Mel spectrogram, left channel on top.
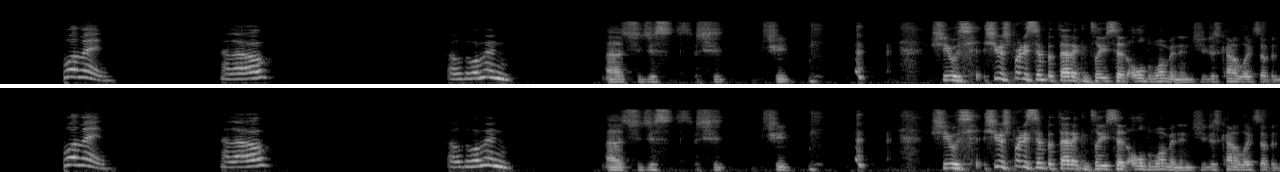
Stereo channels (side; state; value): both; normal; correlation 0.39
